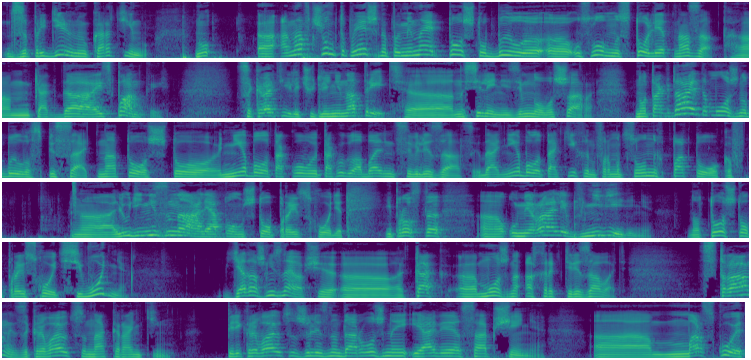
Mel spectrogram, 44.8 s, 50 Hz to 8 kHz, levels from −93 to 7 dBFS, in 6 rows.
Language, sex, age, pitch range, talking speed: Russian, male, 20-39, 125-180 Hz, 110 wpm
